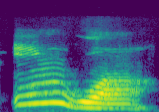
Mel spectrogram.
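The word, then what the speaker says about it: 英国: And it's pronounced as the Ingguo. Ing means hero, so I refer it to the country of heroes.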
